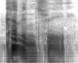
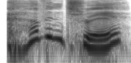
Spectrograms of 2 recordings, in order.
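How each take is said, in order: First: Said in the usual way. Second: High, slow, exaggerated English accent. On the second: Shown as a demonstration. Showing the chat an English accent, high and drawn out. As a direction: stretch it into a hammed-up English accent. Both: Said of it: "that's my English accent".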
